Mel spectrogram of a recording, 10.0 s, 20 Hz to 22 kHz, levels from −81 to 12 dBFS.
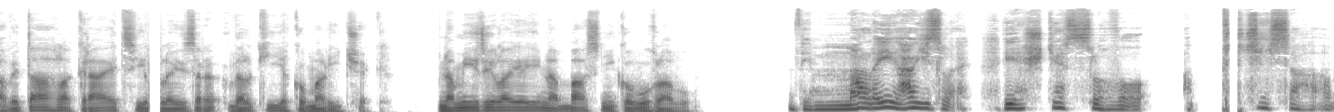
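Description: At 1.12 s and again at 9.22 s the sound drops out abruptly, leaving holes of about 93 ms and 73 ms. Each is a block of digital silence, where samples became zeros, likely because the output buffer went unfilled in time. The first hole fits a 4096-sample buffer.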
